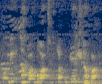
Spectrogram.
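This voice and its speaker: High-voiced man preaching over echoing crowd. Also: very fast. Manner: animated, joking, swings from quiet talk to shouting and chanting. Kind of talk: humorous religious sermon at a gathering. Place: religious celebration gathering with a large crowd. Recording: very echoey crowd sound system with background noise.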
